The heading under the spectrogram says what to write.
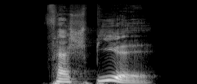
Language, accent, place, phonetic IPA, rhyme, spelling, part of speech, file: German, Germany, Berlin, [fɛɐ̯ˈʃpiːl], -iːl, verspiel, verb, De-verspiel.ogg
- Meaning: 1. singular imperative of verspielen 2. first-person singular present of verspielen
